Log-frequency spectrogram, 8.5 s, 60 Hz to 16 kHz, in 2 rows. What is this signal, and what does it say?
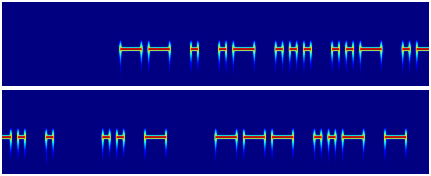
Morse code, heard as a keyed tone, about 17 wpm, 700 Hz. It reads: MEASURE IT OUT
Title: Sentences from Top 1000 Words - Review Part 2 - 17wpm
